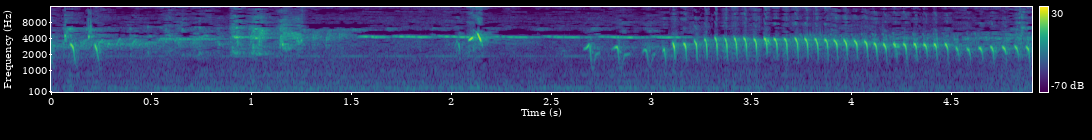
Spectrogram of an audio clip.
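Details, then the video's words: Canary song meant to stimulate females: scattered short chips and a brief whistle, then a long, fast, evenly pulsed roll over the final two seconds. "اقوى تغريد كناري للتسميع وتجهيز وتهييج الاناث"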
